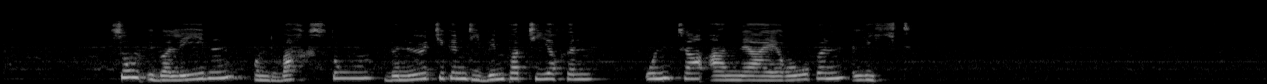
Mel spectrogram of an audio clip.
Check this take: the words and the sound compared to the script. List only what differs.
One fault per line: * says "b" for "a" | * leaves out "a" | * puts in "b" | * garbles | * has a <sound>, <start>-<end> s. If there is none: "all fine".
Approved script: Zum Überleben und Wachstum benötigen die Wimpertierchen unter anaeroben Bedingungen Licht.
* leaves out "Bedingungen"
